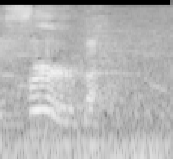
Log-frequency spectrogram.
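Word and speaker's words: Pherb: with a frog name furb that's spelled with a p h e RB furb Caitlyn kitchell probably had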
